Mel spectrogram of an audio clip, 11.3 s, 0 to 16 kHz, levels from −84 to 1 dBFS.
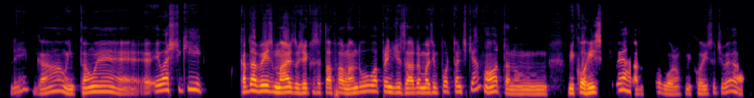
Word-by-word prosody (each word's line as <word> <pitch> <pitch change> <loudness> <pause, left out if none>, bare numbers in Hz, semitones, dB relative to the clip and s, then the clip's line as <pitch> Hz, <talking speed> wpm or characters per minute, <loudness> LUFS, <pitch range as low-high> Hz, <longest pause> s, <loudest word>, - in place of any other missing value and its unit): Legal, 165 - -6
então 135 +8 0
é 165 -7 -4
e - - -1
eu 195 - +3
acho 215 +1 0
que 220 +1 -3 0.5
cada 165 +6 +6
vez 185 -2 +6
mais 150 +1 +7
do 140 - -2
jeito 135 0 0
que - - -11
você 140 - -7
tá 140 0 +2
falando, 135 +1 0
o 180 +1 0
aprendizado 145 -5 +1
é - - +1
mais 140 +1 +2
importante 165 +2 -4
que 225 - -7
a 230 - -5
nota, 170 - +1
não 110 -1 -4
não 110 -1 -4 0.3
me 130 -1 +1
corrige 140 +4 +4
se - - -7
estiver 210 - -6
errado, 135 - -1 0.2
por 150 -1 -9
favor, 105 -2 -5
me 115 - -9
corrige 115 0 -6
se 145 - -11
estiver 145 +5 -6
errado. 165 - -3
145 Hz, 200 wpm, -22 LUFS, 130-170 Hz, 0.5 s, mais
